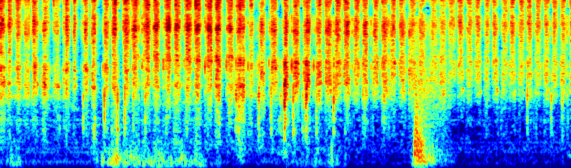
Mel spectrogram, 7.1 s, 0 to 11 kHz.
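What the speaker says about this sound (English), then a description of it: "Regular 120 grit sandpaper. Pretty fine stuff." Steady back-and-forth rubbing of regular 120 grit sandpaper cleaning up a ground point during a Kohler Command 25 hp engine carburetor repair, continuous scratchy strokes close up with one louder thump near the end.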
